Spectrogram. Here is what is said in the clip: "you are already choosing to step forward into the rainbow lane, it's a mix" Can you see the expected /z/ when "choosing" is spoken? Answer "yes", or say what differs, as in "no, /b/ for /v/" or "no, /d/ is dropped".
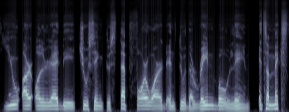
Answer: no, /s/ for /z/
